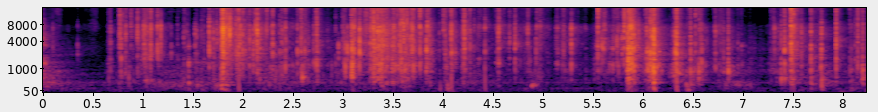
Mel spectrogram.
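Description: A foil Yu-Gi-Oh booster pack wrapper being torn open and crinkled by hand: a dense run of crackling and tearing that starts about a second in and stops shortly before the end.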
